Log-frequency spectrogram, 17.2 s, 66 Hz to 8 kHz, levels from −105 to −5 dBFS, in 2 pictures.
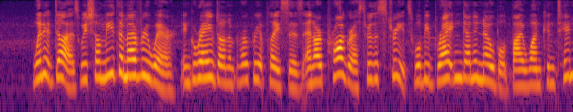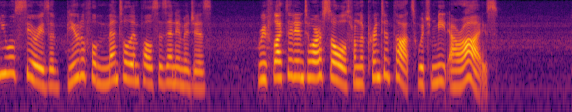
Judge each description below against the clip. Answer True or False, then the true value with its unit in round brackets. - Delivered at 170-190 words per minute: False (155 wpm)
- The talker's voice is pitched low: False (255 Hz)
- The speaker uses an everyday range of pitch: True (4.5 semitones)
